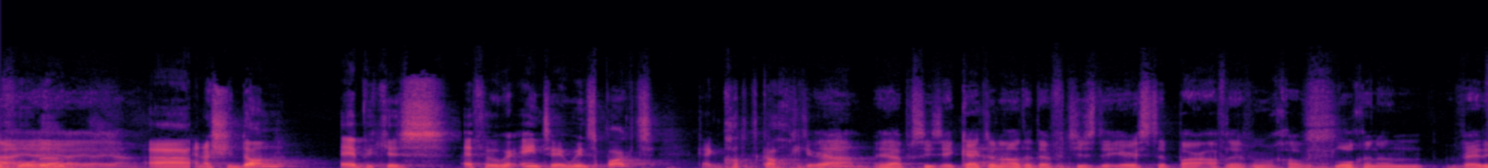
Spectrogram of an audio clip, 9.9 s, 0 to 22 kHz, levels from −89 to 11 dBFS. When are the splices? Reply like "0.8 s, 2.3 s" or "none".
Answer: 1.3 s, 3.1 s, 4.8 s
